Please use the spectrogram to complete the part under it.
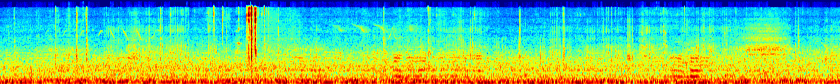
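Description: Honey bees hum and buzz softly around an open new hive with sugar feeding, a steady faint drone with occasional closer passes and one brief click.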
